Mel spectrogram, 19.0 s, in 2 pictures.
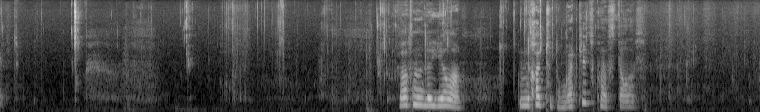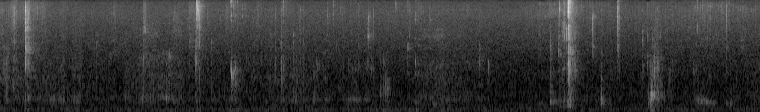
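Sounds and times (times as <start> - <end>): chewing and mouth clicks: 2.3 - 6.8, 10.7 - 14.9, 16.3 - 17.9.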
